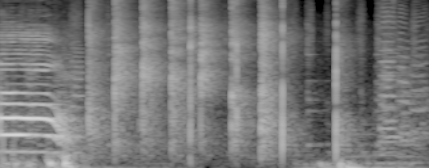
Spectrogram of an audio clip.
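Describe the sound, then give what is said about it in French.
A brief ringing tone opens, then about ten sharp handclaps from an excited audience follow in a quick, uneven rhythm. They are fairly loud, sparse rather than the dense roar of a large crowd. “un public déchaîné, excité comme jamais”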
